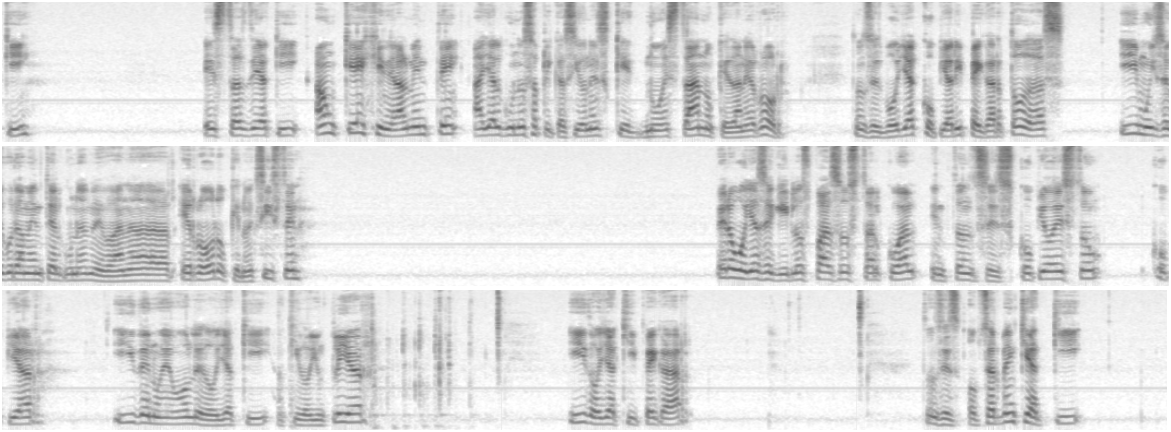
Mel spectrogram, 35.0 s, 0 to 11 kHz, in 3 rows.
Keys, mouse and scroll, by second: 26.7-28.0 typing.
